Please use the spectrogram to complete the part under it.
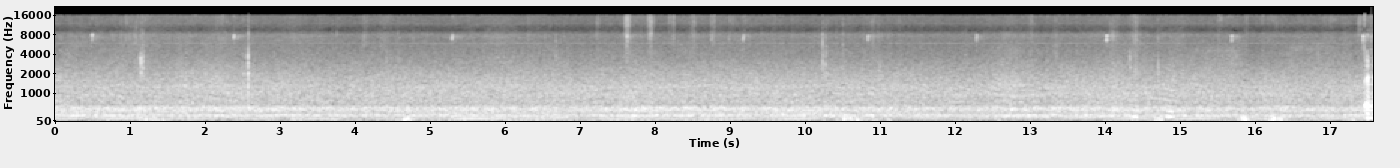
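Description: Honey bees buzzing steadily at close range, a continuous droning hum with individual bees flitting past, no voices.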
